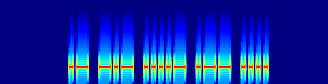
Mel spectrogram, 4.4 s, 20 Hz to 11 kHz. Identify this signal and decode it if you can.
Morse code, heard as a keyed tone, about 25 wpm, 700 Hz. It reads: AK4WH
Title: Speed Racing - USA 2x2 Call Signs 20wpm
